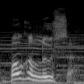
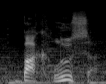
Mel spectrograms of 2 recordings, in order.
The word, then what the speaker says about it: Bogalusa: They called it Bogalusa, 2 words, which means dark and smoky water. Bok is the obsolete version of what is mispronounced as boga.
